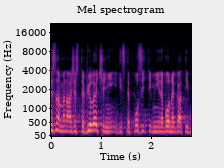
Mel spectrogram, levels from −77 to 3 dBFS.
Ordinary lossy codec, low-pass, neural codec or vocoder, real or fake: MP3, 96 kbps; 10.8 kHz; codec, 24 kHz, 1.2 kbps, DualCodec; fake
